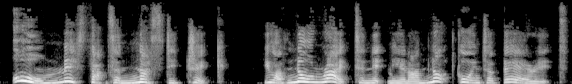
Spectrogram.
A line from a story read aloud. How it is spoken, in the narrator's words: screamed out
